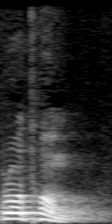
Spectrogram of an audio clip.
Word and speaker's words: প্রথম: পয়রফলা, এটা উচ্চারণ কি? প্রথম। অনেকে হয়তো প্রথম বলো, কিন্তু শুদ্ধ উচ্চারণ হচ্ছে প্রথম।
